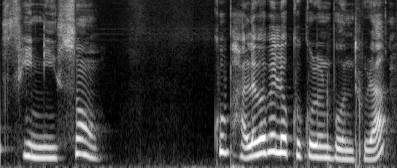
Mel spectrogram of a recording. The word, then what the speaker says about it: finissent: ইল এল ফিনিস, ইল এল ফিনিস অর্থাৎ এই ক্ষেত্রে আমরা দেখছি অহ এন তে থাকছে কিন্তু তার আগে ই এস থাকছে এবং উচ্চারণ দাঁড়াচ্ছে ইল এল ফিনিস, ইল এল প্লুহিয়ালের ক্ষেত্রে ইল এল ফিনিস।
